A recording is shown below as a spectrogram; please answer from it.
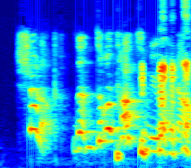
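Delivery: play-acted mad, angry, pissed-off delivery. Retelling being mad at a castmate who mispronounced a character name: retelling getting mad. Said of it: "I got so pissed. I got so mad".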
